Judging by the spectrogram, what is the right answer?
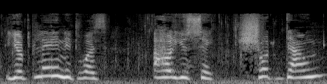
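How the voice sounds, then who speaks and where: An actress playing a flirtatious French nurse in a dream, speaking with a French accent in a teasing, seductive way. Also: female voice, high-pitched, slow pace, a little hiss or hum. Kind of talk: radio drama acting.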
